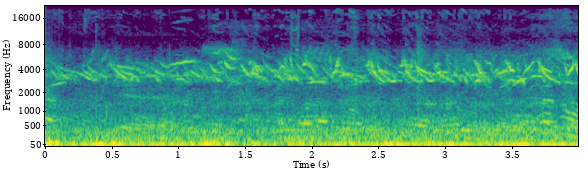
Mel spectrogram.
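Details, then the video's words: Chestnut-bellied seed finch (towa towa) competing in a singing match at Guyana National Stadium; steady high-pitched warbling of quick chirps and slurs, accompanied by a low rumbling background and faint human chatter. "Clash Of The Titans Towa Towa Bird Competition At Guyana National Stadium"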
